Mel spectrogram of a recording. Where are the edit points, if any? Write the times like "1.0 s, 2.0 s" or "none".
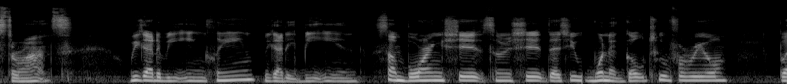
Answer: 3.6 s, 5.8 s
